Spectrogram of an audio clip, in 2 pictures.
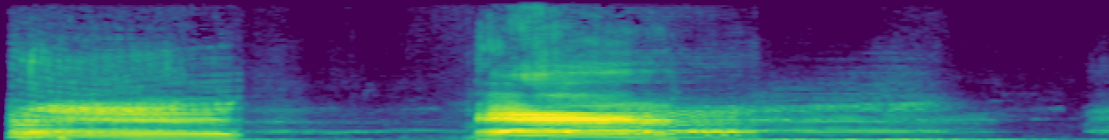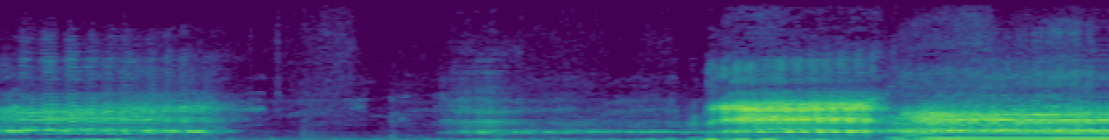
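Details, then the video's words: Sheep on a farm bleating: long, wavering, harmonic bleats about a second each, separated by short pauses, with a loud bleat near the start and overlapping bleats of different pitch toward the end. "Sheep farm"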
